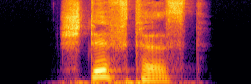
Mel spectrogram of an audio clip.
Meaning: inflection of stiften: 1. second-person singular present 2. second-person singular subjunctive I
- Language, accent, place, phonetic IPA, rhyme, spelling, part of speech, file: German, Germany, Berlin, [ˈʃtɪftəst], -ɪftəst, stiftest, verb, De-stiftest.ogg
